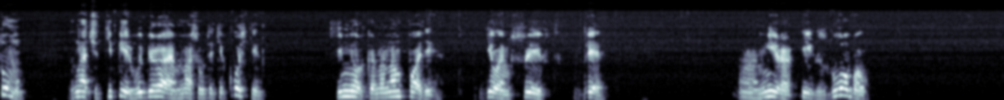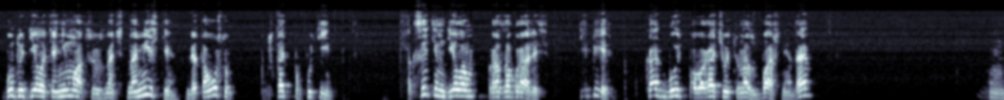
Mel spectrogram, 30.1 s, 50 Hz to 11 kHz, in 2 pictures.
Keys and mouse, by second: 1.8 click, 3.6 shift+click, 5.4 KP_7, 6.5 shift+middle click, 8.8 shift+d, 10.3-12.8 right drag, 13.6-17.4 drag, 18.5 KP_3, 19.8 shift+middle click, 21.0 shift+middle click, 21.9-23.5 middle drag, 24.5 KP_3, 26.4 click.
